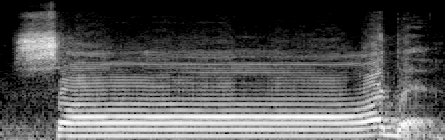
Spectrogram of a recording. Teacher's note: জিহ্বার আগা, নিচের সামনের দুই দাঁতের গোড়া, সদ উচ্চারণ করতে হবে।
